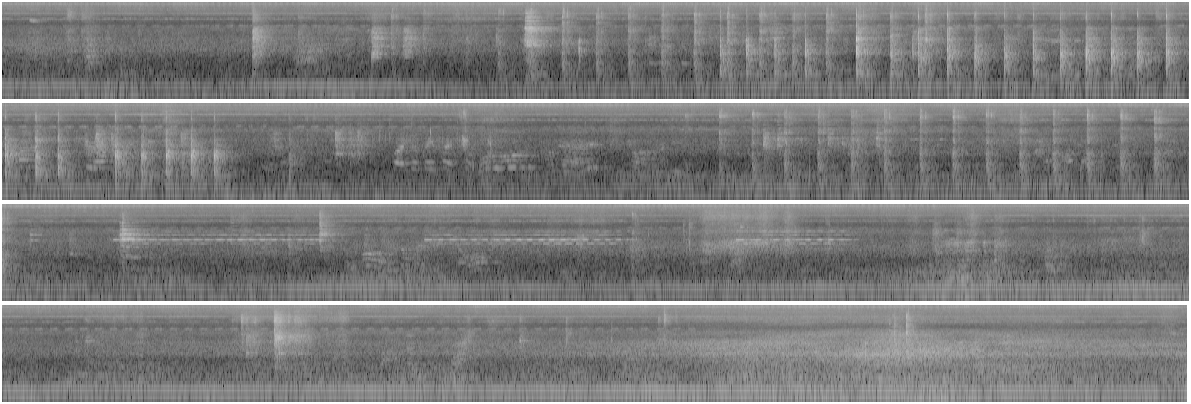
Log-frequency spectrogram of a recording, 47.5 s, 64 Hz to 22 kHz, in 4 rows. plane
0:24.2 0:47.4

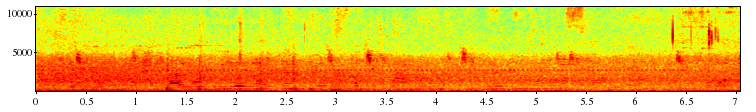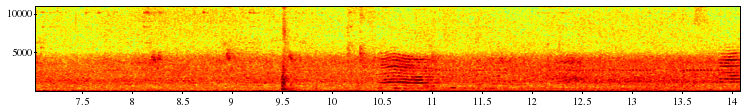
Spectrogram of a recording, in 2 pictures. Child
0:01.3 0:05.2

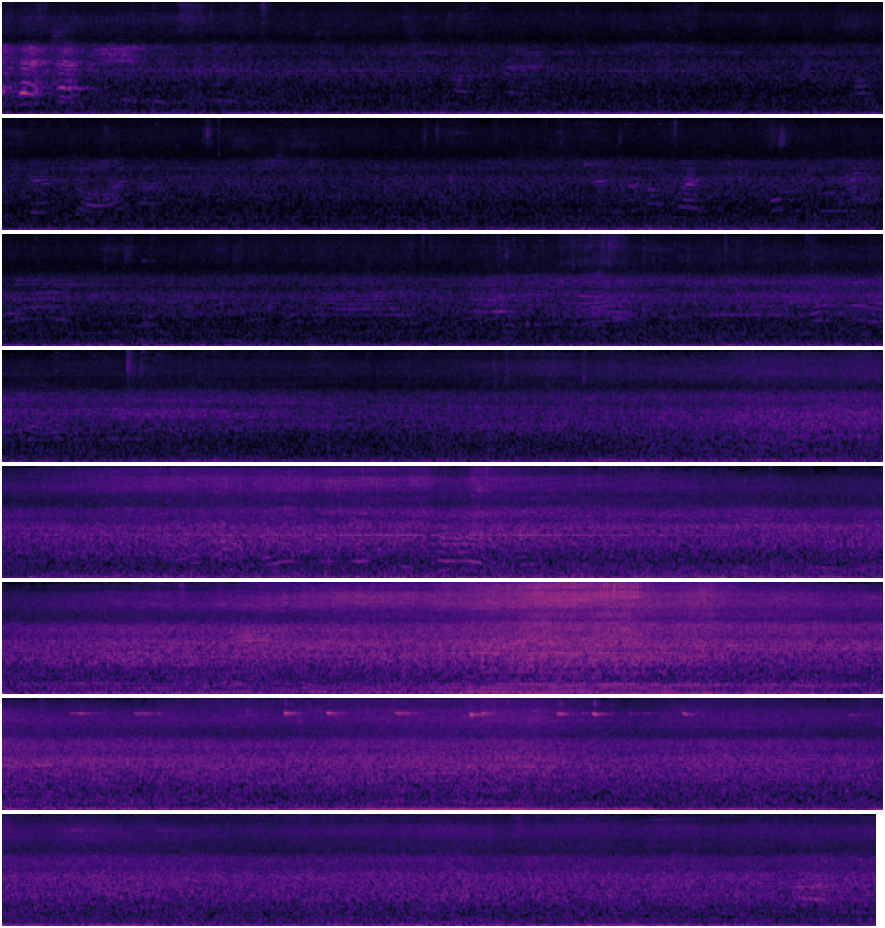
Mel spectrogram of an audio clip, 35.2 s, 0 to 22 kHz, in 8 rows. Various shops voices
0:17.8 0:23.6

